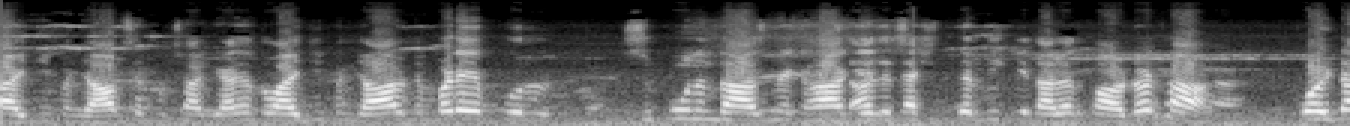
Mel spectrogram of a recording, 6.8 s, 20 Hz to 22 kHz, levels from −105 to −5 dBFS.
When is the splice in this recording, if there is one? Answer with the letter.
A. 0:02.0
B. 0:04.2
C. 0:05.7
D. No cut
B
